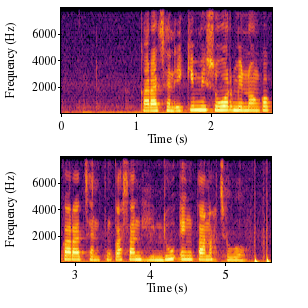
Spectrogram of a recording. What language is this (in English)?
Javanese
